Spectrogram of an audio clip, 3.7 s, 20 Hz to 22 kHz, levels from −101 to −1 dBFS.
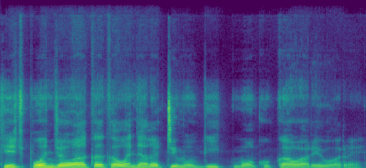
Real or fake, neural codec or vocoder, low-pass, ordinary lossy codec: fake; codec, 44.1 kHz, 2.6 kbps, SNAC; none; none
